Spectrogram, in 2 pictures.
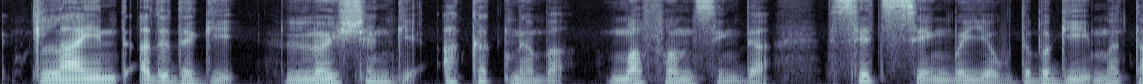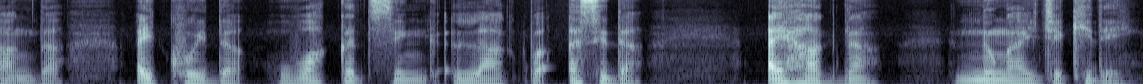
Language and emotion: Manipuri, sad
